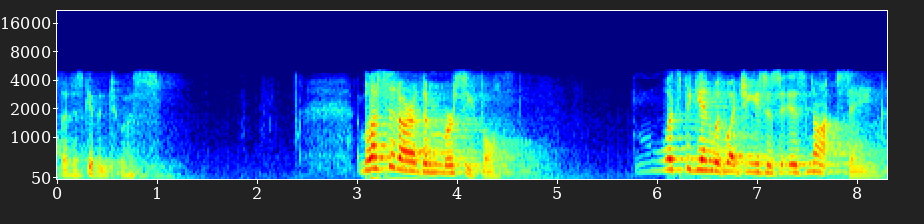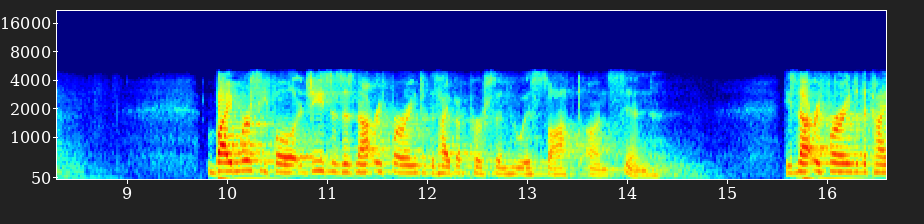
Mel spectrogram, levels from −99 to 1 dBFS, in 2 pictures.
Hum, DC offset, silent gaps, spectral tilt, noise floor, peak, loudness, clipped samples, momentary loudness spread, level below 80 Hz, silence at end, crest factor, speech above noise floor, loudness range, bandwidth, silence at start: none; under 0.1%; none; -9 dB/octave; -74 dBFS; -2 dBFS; -19 LUFS; under 0.1%; 19 LU; -58 dBFS; 0 s; 18 dB; 55 dB; 7 LU; 5.2 kHz; 0.05 s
